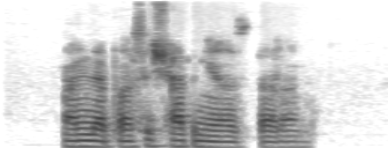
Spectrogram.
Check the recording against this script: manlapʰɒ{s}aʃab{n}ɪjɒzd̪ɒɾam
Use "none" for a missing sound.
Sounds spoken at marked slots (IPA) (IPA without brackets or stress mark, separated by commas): s, n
